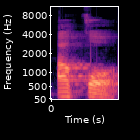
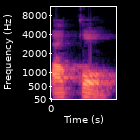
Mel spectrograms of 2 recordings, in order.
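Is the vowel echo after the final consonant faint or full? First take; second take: full; full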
